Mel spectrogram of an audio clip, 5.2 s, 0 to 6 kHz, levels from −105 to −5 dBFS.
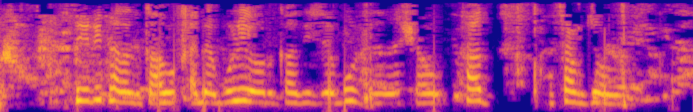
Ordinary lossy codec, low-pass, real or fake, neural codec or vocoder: MP3, 24 kbps; 5.4 kHz; real; none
